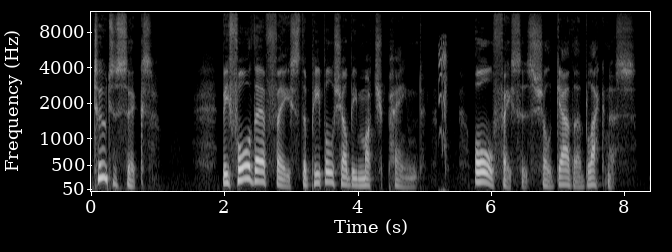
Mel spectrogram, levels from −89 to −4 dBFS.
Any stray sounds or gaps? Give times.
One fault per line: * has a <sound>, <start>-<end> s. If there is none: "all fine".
* has a squeak, 5.2-5.4 s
